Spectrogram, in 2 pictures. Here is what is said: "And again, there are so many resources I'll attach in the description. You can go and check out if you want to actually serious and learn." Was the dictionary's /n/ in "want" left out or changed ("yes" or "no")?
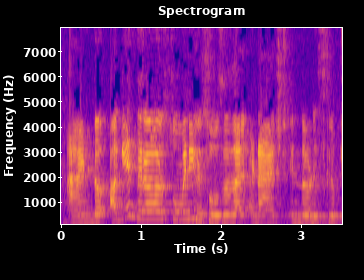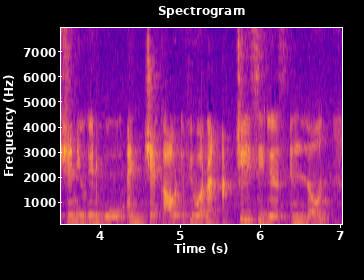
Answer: yes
